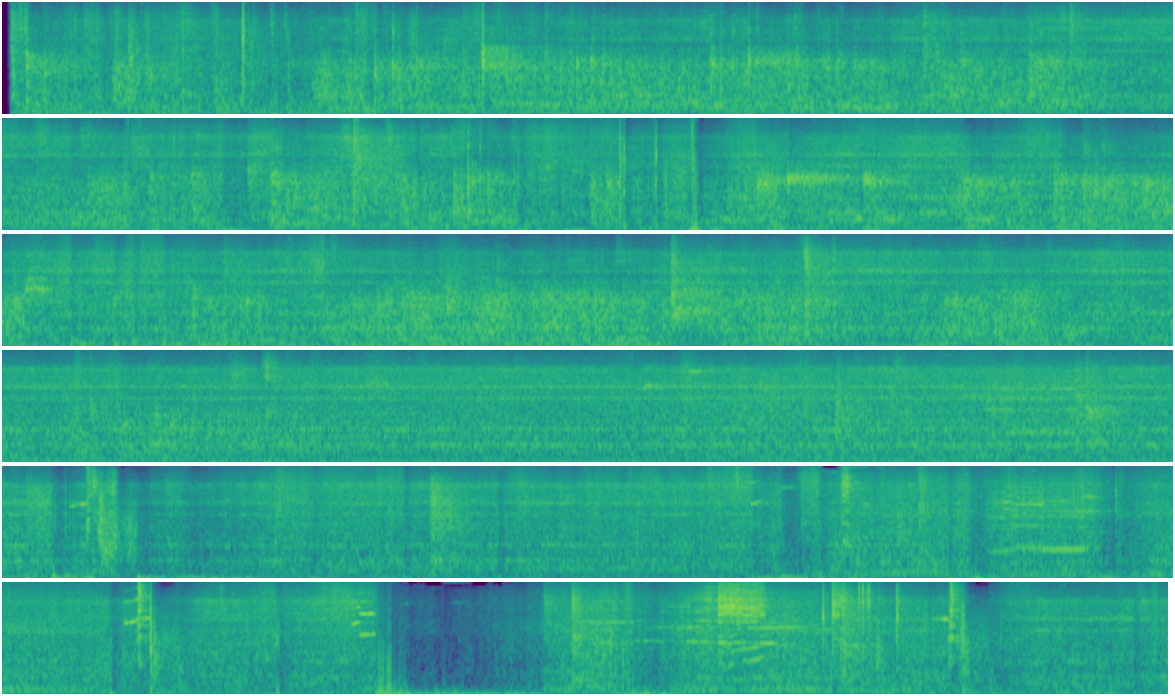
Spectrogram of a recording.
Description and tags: industrial sound design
